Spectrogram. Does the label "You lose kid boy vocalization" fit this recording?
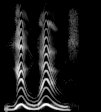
Yes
